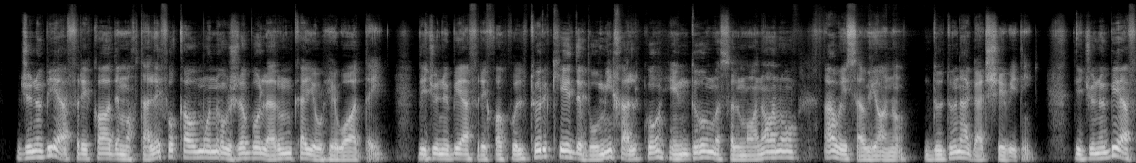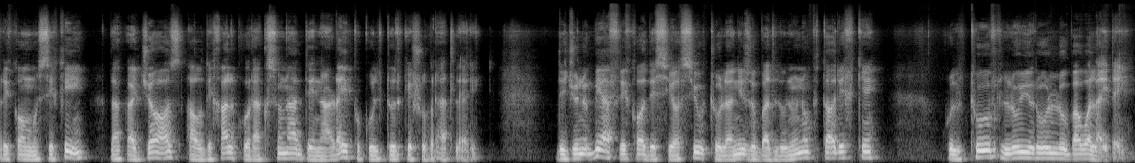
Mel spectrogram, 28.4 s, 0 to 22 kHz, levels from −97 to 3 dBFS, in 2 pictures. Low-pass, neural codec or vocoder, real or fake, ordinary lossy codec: 19.8 kHz; vocoder, 44.1 kHz, 128 mel bands, Pupu-Vocoder; fake; none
